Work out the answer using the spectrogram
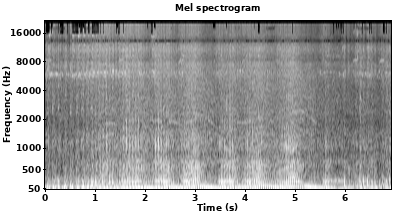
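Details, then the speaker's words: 1956 VW Bug flat-four, twin replacement 40mm IDF/HPMX carbs: lumpy uneven thrum wavering as revs rise and fall, only two cylinders firing on the passenger-side carb while the driver-side carb is fuel-starved with adjustment screws disconnected. "well she's running she ain't running good and i don't really recommend doing this but just for example i still have nothing going on on any of the adjustment screws over here on the driver's side carburetor"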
